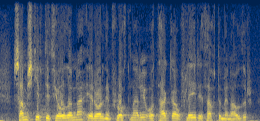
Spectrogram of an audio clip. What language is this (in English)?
Icelandic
